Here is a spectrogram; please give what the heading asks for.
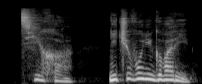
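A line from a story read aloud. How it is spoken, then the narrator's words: Whisper. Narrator (Russian): шепнула она Джо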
